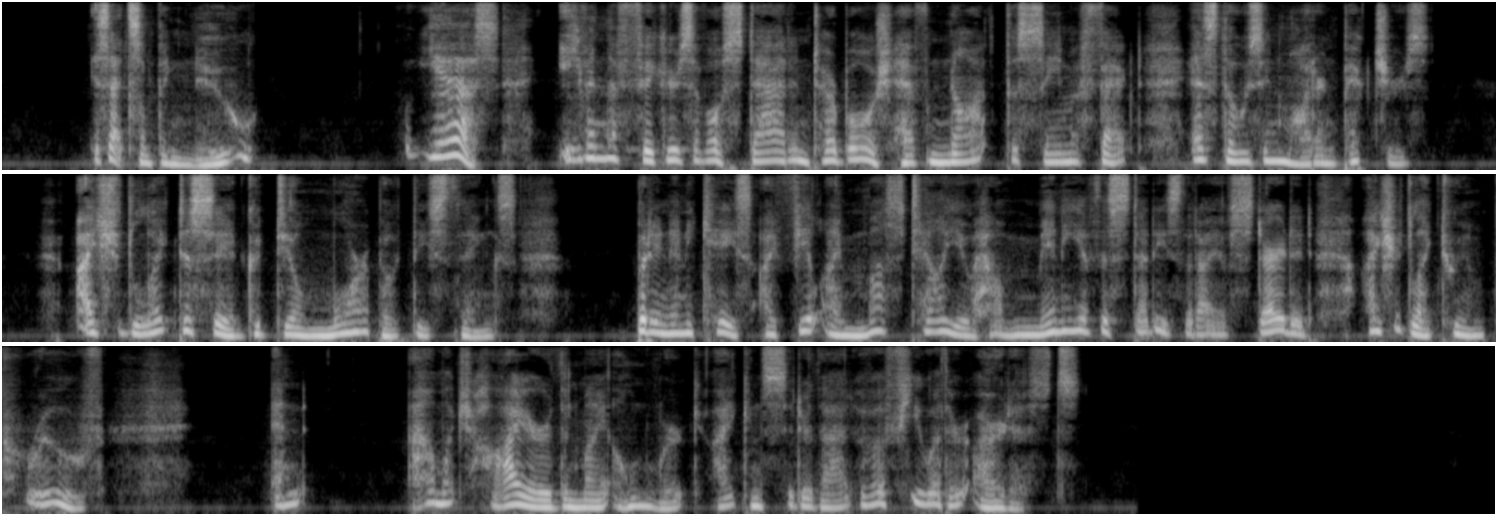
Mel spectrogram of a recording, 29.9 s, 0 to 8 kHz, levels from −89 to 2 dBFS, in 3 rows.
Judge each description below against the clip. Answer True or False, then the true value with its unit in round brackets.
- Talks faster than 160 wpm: False (150 wpm)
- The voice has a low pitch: False (155 Hz)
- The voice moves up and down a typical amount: False (6.3 semitones)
